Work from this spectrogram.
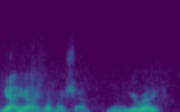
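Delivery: very quiet, utterly unruffled, calm delivery. Retelling the director's reply after he stopped: imitating someone speaking calmly. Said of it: "literally quite calmly went".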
